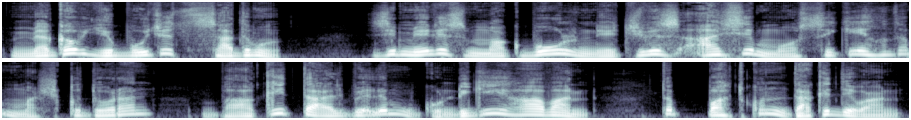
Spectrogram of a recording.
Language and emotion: Kashmiri, surprised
